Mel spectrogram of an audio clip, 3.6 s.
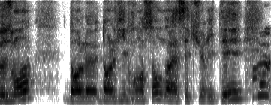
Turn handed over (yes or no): yes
